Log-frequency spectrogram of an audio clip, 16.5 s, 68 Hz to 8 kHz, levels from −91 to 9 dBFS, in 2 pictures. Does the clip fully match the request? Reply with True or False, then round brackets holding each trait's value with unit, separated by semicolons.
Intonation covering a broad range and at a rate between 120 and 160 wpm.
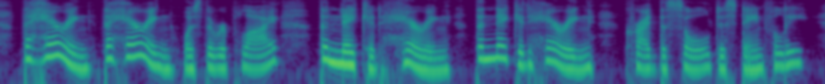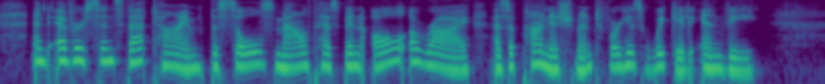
True (5.8 semitones; 140 wpm)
